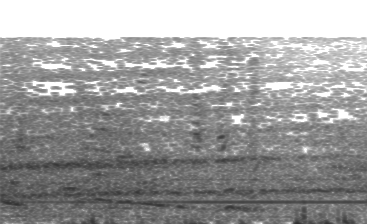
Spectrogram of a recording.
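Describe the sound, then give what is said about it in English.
A train rumbles steadily in a station, its low drone overlaid with a sustained mechanical hum and occasional soft clanks, while faint voices murmur in the background. “Okay, and now we're going to get on one more train.”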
